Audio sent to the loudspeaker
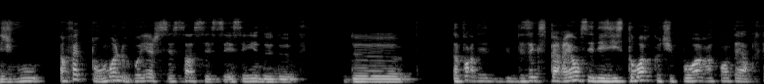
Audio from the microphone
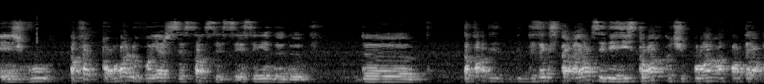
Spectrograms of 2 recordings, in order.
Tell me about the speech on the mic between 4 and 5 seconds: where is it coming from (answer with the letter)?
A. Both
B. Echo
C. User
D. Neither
B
